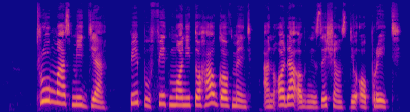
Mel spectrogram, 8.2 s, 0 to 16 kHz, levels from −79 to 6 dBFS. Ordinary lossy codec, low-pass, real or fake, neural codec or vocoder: MP3, 64 kbps; 14.4 kHz; real; none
